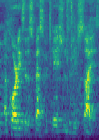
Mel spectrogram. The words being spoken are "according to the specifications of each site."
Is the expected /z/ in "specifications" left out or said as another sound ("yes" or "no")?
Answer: no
